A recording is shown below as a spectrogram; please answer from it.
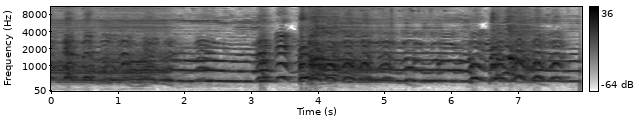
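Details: Chorus of three dogs, a German Shepherd that began howling and two huskies that joined in for fun; a steady drawn-out tone holds beneath layered, rapidly warbling arched howls, with brief breaks and a sharp yelp around the fourth second.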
